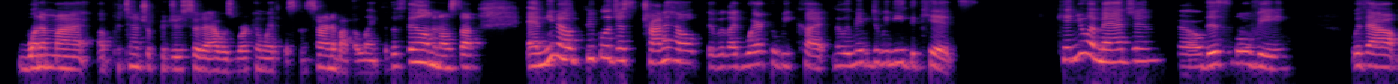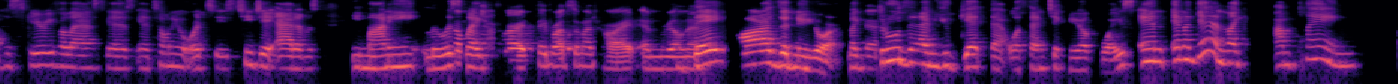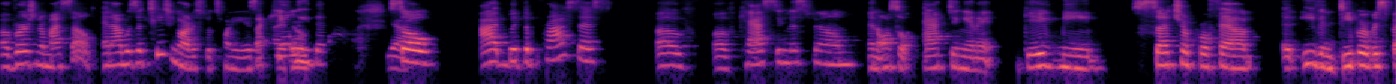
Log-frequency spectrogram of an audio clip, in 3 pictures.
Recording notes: virtual Q&A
